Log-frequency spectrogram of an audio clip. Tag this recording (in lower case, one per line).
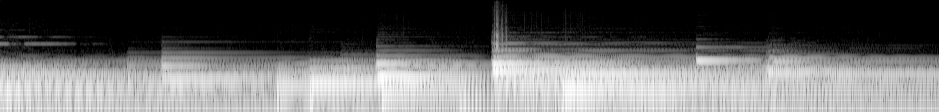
music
